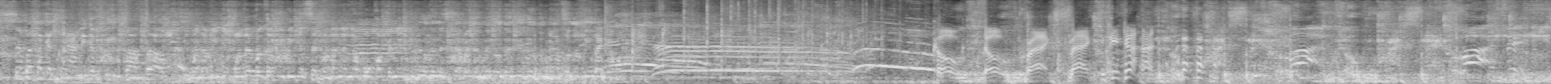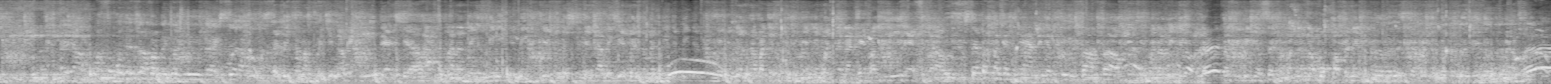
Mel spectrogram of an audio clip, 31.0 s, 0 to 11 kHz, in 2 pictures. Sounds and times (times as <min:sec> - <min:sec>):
Music: 0:00.0 - 0:31.0.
